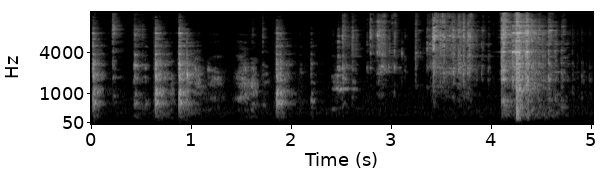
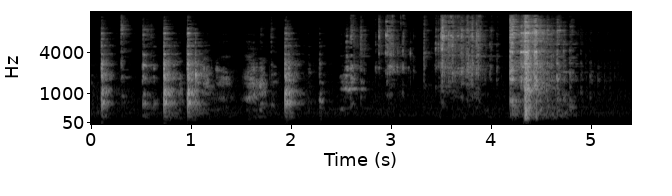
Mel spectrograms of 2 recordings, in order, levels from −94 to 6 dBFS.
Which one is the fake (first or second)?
first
